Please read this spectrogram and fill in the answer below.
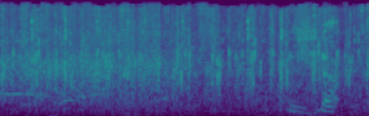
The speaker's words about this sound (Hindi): अरे वाह, तालियां बजाओ, तालियां।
